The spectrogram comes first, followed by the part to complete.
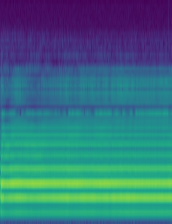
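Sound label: brass plunger trumpet, plunger mute; Plunger & Wa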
